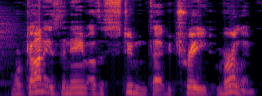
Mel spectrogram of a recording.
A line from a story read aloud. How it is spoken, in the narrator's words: Asuna shouts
